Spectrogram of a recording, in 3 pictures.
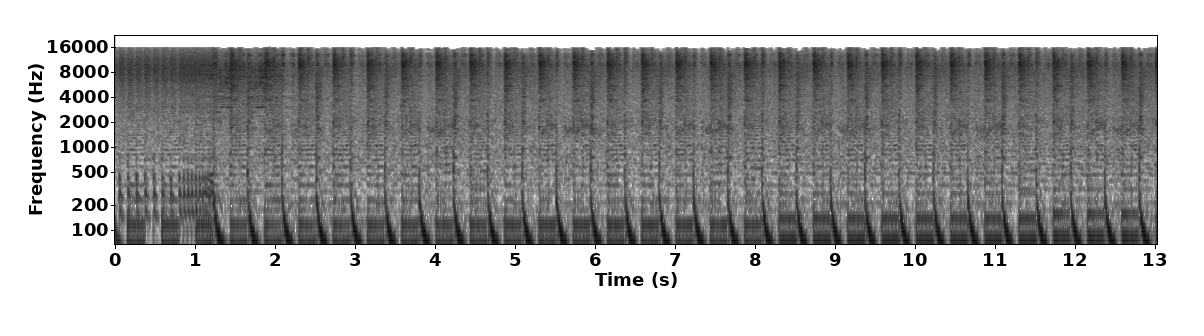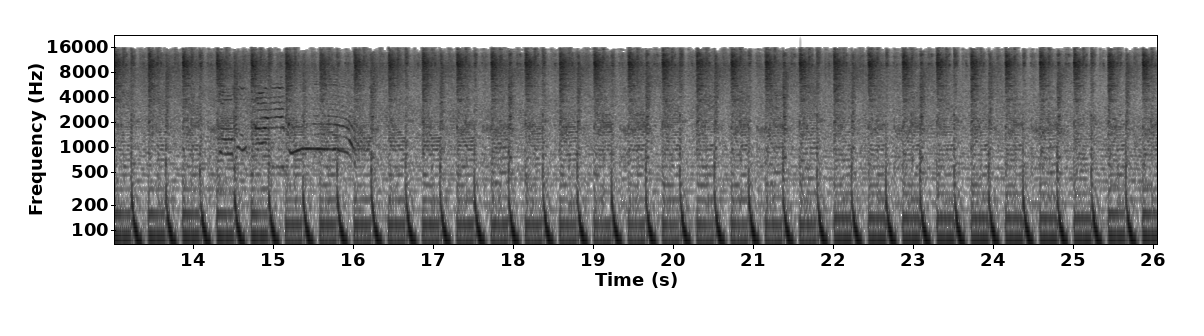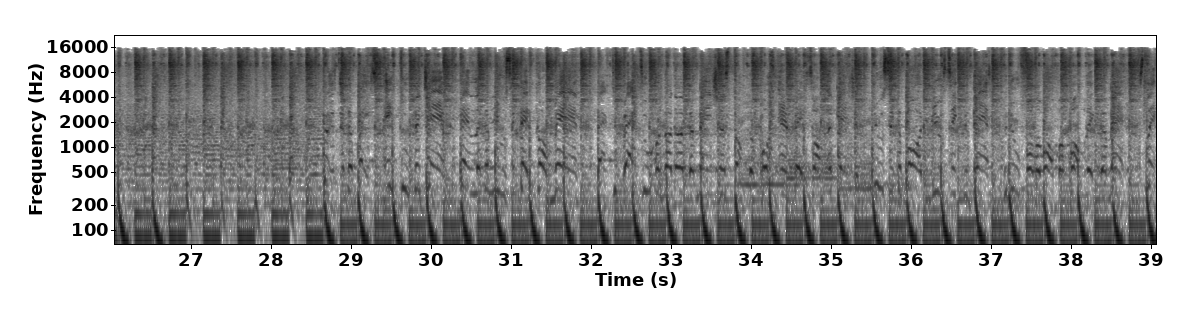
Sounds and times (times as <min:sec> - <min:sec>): Trance music: 0:00.0 - 0:22.8, 0:32.5 - 0:38.5.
